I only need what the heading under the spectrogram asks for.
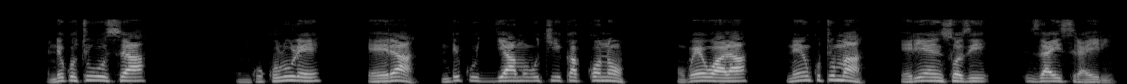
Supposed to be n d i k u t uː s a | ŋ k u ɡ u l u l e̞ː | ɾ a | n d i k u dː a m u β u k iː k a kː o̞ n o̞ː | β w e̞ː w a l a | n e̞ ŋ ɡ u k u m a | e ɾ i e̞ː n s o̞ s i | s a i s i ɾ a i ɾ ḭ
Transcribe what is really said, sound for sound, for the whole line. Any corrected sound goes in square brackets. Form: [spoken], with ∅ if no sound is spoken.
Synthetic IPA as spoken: n d i k u [c] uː s a | ŋ k u [k] u l u l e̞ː | ɾ a | n d i k u [ɟː] a m u β u [c] iː k a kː o̞ n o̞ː | β w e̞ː w a l a | n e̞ ŋ [k] u [t] u m a | e ɾ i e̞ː n s o̞ [z] i | [z] a i s i ɾ a i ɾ ḭ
